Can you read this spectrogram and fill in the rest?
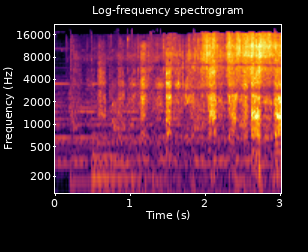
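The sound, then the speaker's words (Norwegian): A dog pants in quick, steady breaths, each huff a soft breathy burst, over a low, sustained musical drone. “Oppgaven hennes var å jobbe med hundene i spesialstyrken, og hun elska det.”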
